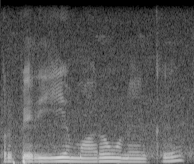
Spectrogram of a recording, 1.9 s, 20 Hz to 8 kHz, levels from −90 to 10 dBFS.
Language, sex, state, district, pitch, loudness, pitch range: Tamil, female, Tamil Nadu, Chennai, 170 Hz, -16 LUFS, 160-180 Hz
